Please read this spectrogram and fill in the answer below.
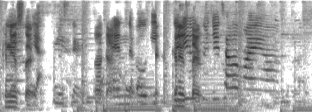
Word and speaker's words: Knoester: Right, Knoester.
